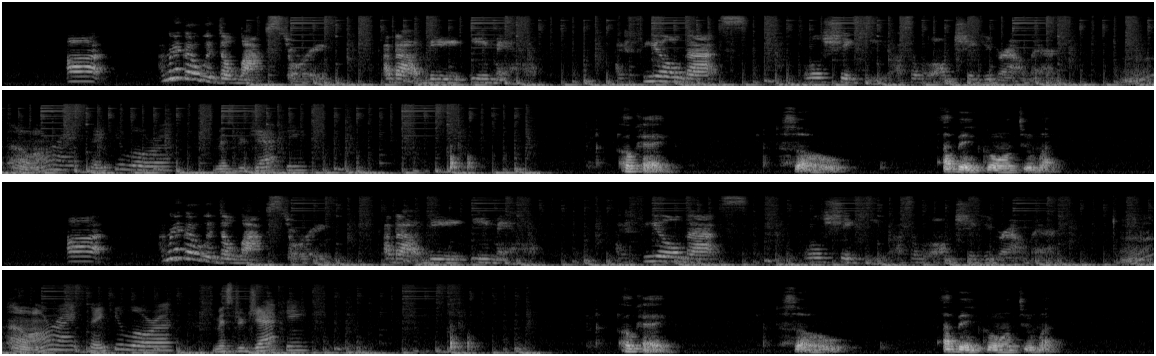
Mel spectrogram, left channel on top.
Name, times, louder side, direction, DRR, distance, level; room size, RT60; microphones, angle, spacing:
voice 1, 0.6-1.0 1.6-3.2 3.8-5.3 6.1-7.4 8.0-10.6, left 3 dB, 60° left, 0.9 m, -36 dB
sound 1, 2.4-16.9, left 2 dB, 85° left, 0.6 m, -41 dB
voice 2, 11.2-13.2 13.6-14.6, right 4 dB, 50° right, 0.3 m, -38 dB
voice 3, 17.7-18.2 19.3-19.9 20.9-22.0, left 1 dB, 5° left, 0.5 m, -27 dB
2.1 x 2.1 x 3.4 m
head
